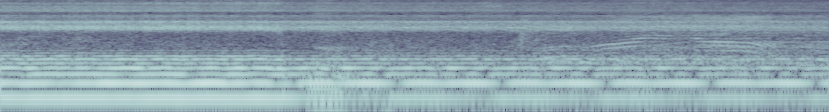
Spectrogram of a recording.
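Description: A male qari's voice reciting the Quran in melodic tajweed style into a microphone: one long, steady held note, then ornamented melodic turns in the last second or two.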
